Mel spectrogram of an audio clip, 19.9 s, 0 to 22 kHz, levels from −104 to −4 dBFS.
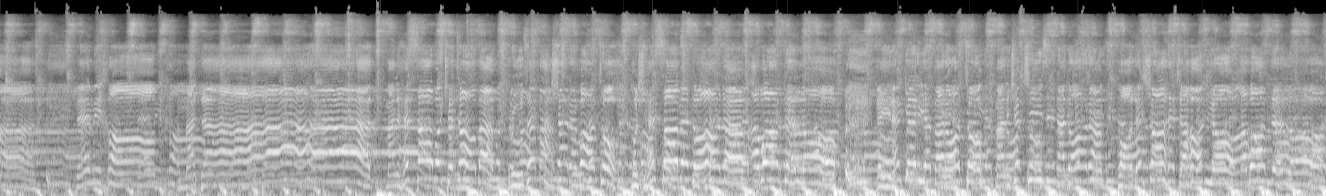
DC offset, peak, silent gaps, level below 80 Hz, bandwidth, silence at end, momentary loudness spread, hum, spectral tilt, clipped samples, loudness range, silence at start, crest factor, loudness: under 0.1%; 0 dBFS; none; -20 dBFS; 19 kHz; 0 s; 5 LU; none; -3.5 dB/octave; under 0.1%; 3 LU; 0 s; 12 dB; -12 LUFS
